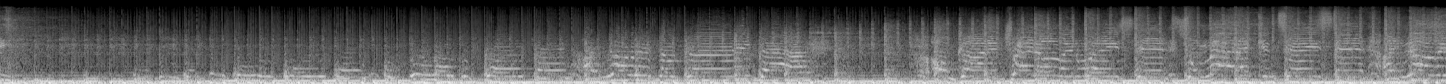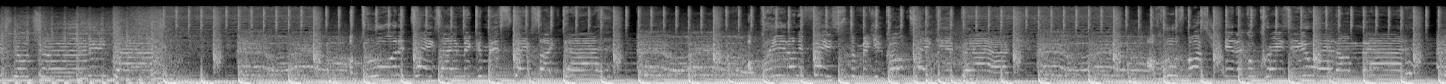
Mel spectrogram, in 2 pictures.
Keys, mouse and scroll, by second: 0.1-2.5 drag, 3.2-3.8 click, 4.9-7.4 drag, 7.9-8.5 click, 9.7-11.9 drag, 12.4-13.4 click, 19.6 ctrl+d, 20.3-22.1 drag, 22.5-23.1 click, 22.9 ctrl+d, 23.5-24.2 alt+scroll down 1, 24.7-25.1 alt+scroll up 1, 25.1-27.2 drag, 27.1 ctrl+d, 27.5-28.7 alt+scroll down 1.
